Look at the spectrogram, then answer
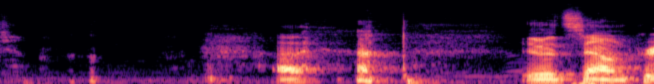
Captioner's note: Alan laughs nervously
